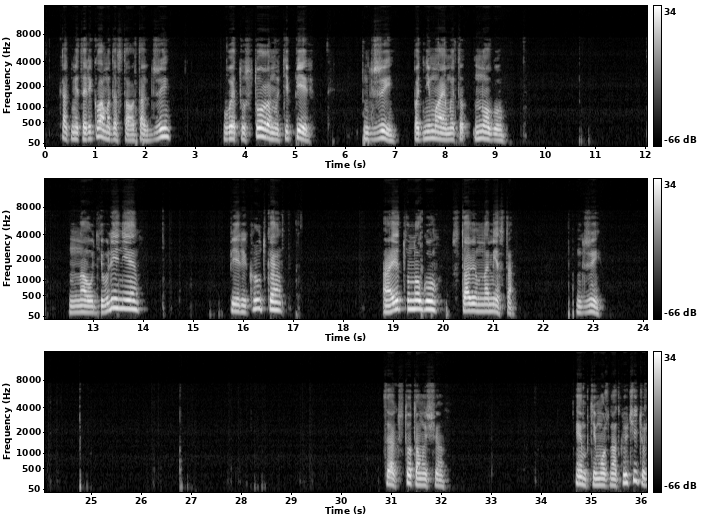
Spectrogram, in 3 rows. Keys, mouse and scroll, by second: 1.8 g, 3.4 click, 4.4 click, 6.3 g, 7.8 click, 8.3 scroll up 1, 8.4-9.6 middle drag, 10.7 g, 12.1 click, 13.1 middle click, 14.3 click, 15.2 g, 17.1-18.4 middle drag, 19.0 scroll up 1, 19.2 middle click, 19.4 KP_3, 20.8 click, 22.4 g, 24.3 click, 24.7 r, 26.2 click, 26.8 g, 27.8 click, 28.2 g, 29.2 click, 34.7 scroll up 1, 35.7 scroll up 1, 35.8 middle click.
